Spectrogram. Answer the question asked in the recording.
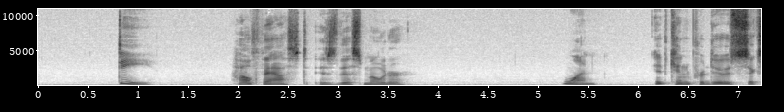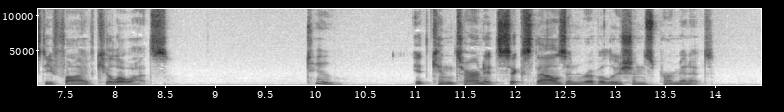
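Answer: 2: It can turn at 6,000 revolutions per minute.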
